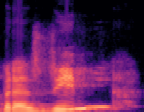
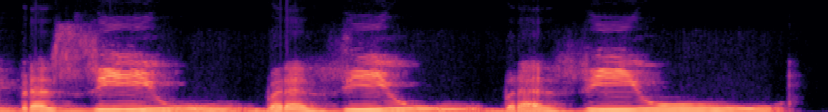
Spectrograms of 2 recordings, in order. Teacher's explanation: So the consonant L has the U sound as well when it comes at the end. It's not Brazil.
